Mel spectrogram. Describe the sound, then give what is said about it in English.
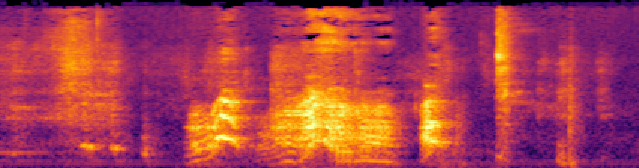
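A dog at a closet door barks in a short run of loud bursts: a few yips, then a couple of longer, drawn-out barks, followed by sharper brief ones trailing off. “Dog is scratching at the door of the closet.”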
